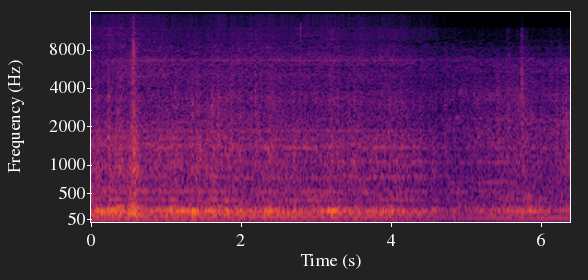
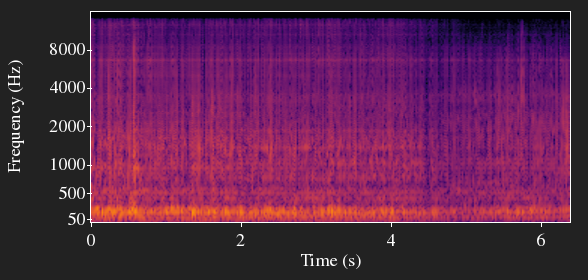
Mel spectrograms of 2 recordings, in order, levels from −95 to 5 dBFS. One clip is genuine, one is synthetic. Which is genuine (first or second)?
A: first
